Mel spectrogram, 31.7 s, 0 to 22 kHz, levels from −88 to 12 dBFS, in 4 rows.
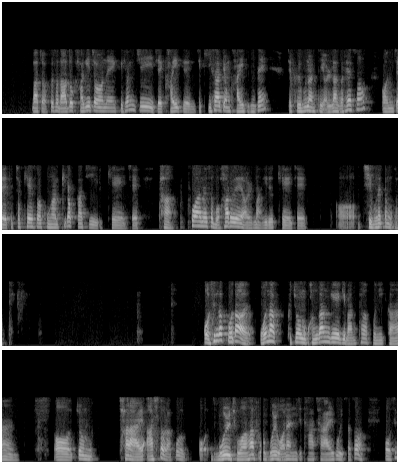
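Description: No technical faults can be heard in this speech. It comes over a G.711 telephone channel, so the sound stops at about 3.8 kHz and has the narrow, band-limited character of a fixed-line call.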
